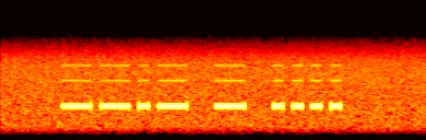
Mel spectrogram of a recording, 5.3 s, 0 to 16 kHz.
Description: Morse code, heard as a keyed tone, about 10 wpm, 900 Hz, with radio static. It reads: QTH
